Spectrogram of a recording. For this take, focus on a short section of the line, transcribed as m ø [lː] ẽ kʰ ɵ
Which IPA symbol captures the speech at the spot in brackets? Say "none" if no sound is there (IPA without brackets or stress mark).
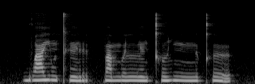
lː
